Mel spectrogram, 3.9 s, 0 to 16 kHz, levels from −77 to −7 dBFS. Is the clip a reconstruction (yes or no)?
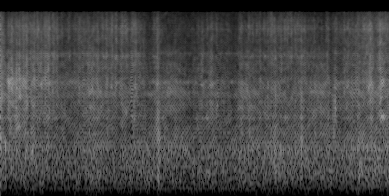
yes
